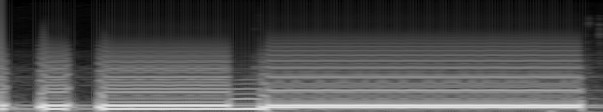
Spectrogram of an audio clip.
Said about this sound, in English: What kind of tone is that's like a like an error, not an error. What is that? It's like when your TV goes out, like the AV cords were unplugged a little bit. Yeah. This is the cord that plays whenever your TV is just sitting there.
